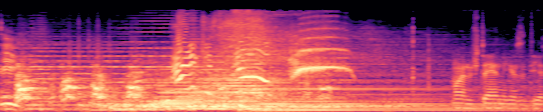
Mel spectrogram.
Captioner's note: screams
